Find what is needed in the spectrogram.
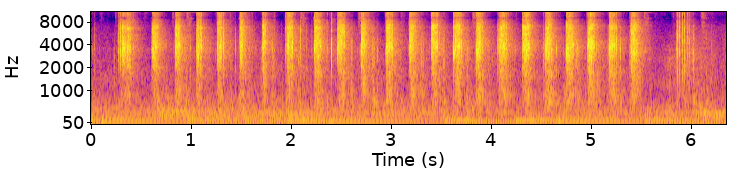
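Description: Small hand ratchet clicking at a fast, even pace, about five clicks a second, as it is worked back and forth to tighten a motorcycle clutch-lever pivot nut. The clicking stops shortly before the end.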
